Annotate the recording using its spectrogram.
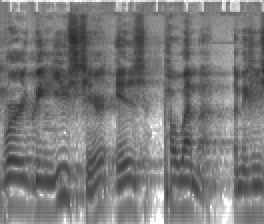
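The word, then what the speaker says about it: ποίημα: But the actual Greek word being used here is poma. Let me hear you say, "Pema." Say it like you're not depressed. Poama.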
